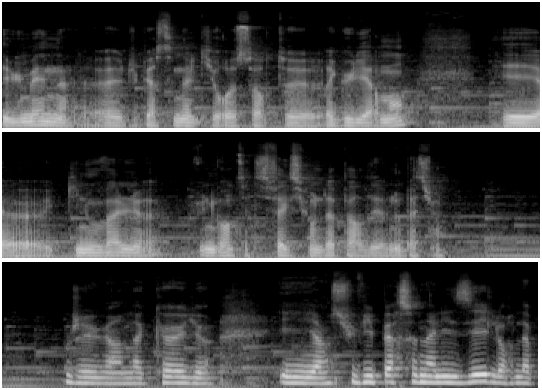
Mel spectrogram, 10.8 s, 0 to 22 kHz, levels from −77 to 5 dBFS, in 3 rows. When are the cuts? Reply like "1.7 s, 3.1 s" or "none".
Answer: 2.1 s, 6.9 s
